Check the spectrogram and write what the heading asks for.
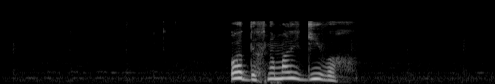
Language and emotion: Russian, neutral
